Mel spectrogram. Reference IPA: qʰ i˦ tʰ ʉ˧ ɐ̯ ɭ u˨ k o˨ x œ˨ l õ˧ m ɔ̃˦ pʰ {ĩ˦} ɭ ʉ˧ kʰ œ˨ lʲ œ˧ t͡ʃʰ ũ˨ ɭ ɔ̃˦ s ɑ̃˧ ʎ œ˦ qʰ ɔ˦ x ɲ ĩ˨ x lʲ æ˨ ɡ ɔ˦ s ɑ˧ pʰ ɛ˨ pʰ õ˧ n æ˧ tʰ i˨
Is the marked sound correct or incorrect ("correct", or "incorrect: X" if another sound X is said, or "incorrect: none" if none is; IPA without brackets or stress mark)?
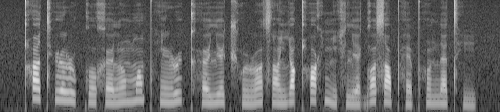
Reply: incorrect: ĩ˨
